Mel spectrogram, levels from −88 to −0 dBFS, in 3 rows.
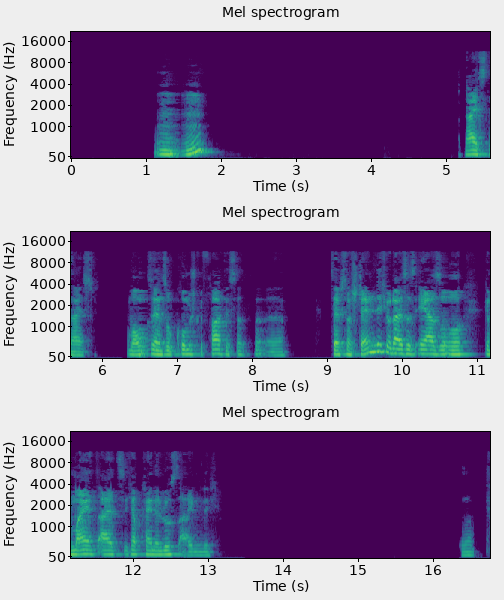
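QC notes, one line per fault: Throughout, low-delay AAC compression: the speech sounds rough and grainy, with noise filling the gaps between harmonics and a thin, synthetic-sounding top band. The likely cause is AAC-ELD coding at a bitrate that fits about 32 kbps. At such a low bitrate it has too few bits to code the spectrum finely, and it spends its limited bits on coarse noise and a reconstructed upper band.
1.31–1.55 s, 6.51–6.69 s, 8.09–8.27 s, 10.57–10.67 s, 12.69–12.75 s, AAC frame loss with concealment: brief smeared, noisy, phasey patches where the decoder rebuilt missing audio from the last good spectrum. The first patch covers about 140 ms of loss spread over 160 ms, with the longest unbroken gap of roughly 70 ms. The later patches last 100, 100, 60 and 40 ms, which fits 20 ms frames.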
